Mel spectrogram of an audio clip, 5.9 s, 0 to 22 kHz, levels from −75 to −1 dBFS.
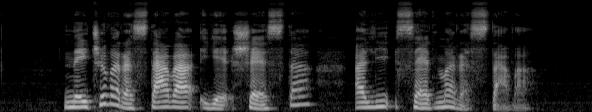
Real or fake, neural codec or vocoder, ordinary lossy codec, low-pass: real; none; none; none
